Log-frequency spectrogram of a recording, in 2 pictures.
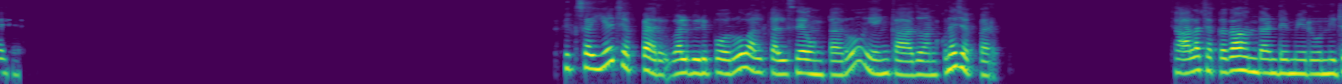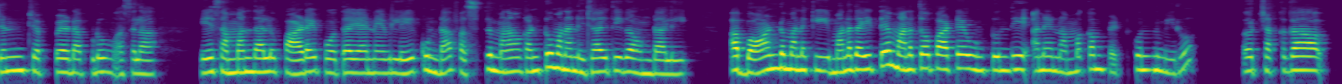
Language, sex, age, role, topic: Telugu, female, 20-24, host, నిజం చెప్పడం వల్ల సంబంధాలు దెబ్బతింటే, మీరు దాన్ని ఎలా చూస్తారు?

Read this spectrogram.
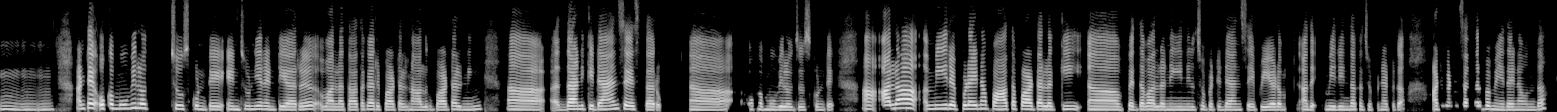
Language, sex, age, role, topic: Telugu, female, 30-34, host, పాత పాటలు, కొత్తగా చేసిన రీమిక్స్‌ల గురించి మీ అభిప్రాయం ఏమిటి?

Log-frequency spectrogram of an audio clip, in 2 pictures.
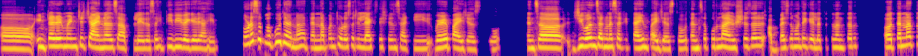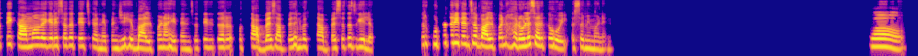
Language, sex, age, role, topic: Marathi, female, 40-44, guest, शिक्षकांनी विद्यार्थ्यांच्या अपयशाबद्दल कसं बोलावं असं तुम्हाला वाटतं?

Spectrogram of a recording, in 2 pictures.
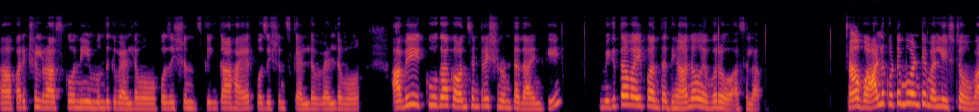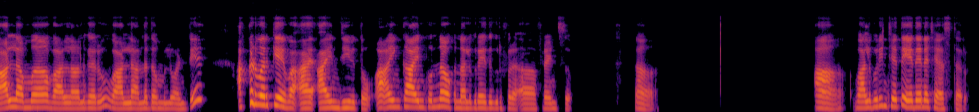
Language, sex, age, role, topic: Telugu, female, 20-24, guest, మీ ఇంట్లో కుటుంబ సభ్యులు ఒకరినొకరు నిజంగా వింటారా?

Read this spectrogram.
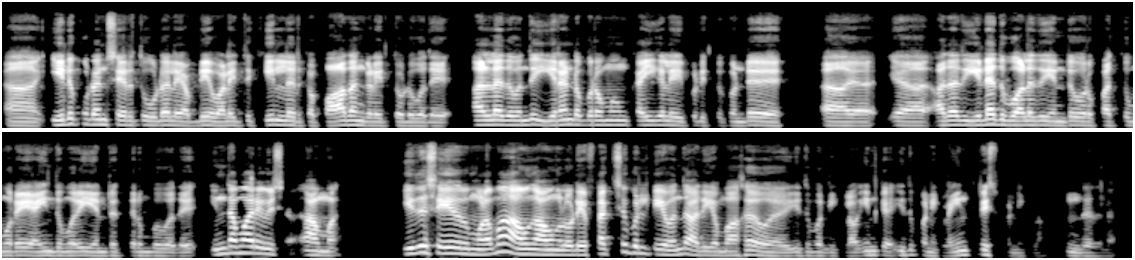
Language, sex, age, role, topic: Tamil, male, 35-39, guest, சிறிய இடத்தில் குறைந்த நேரத்தில் சத்தம் குறைவாகப் பயனுள்ள உடற்பயிற்சி செய்வது எப்படி?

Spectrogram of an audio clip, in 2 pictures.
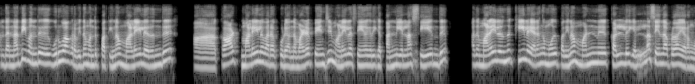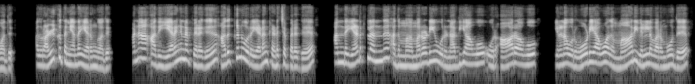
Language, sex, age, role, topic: Tamil, female, 35-39, guest, நதியின் ஓட்டம் நமக்கு எதை கற்றுக்கொடுக்கிறது?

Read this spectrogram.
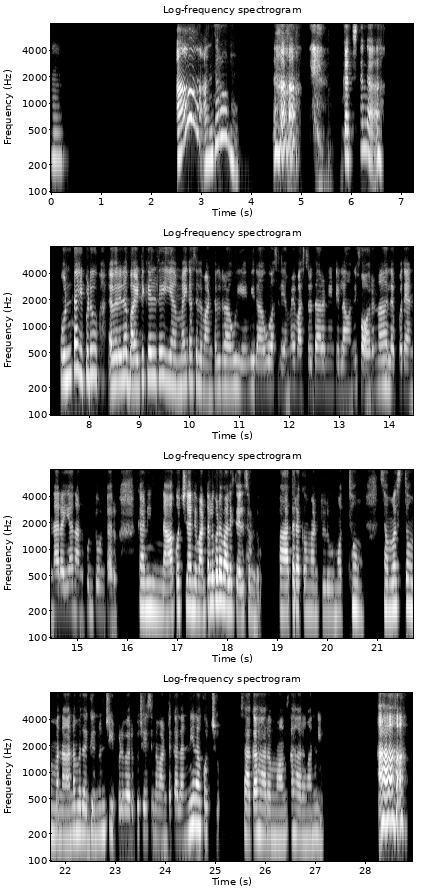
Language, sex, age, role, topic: Telugu, female, 25-29, guest, సమాజం చెప్పినట్టే దుస్తులు ఎంచుకోవాలా, లేక మీ స్వంత అభిరుచిని అనుసరించాలా?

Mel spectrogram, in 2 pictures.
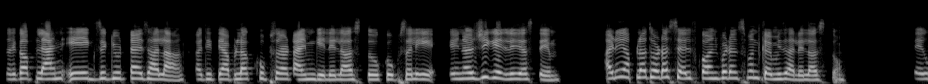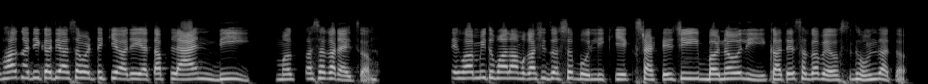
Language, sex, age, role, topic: Marathi, female, 20-24, guest, नोकरीचा/व्यवसायाचा मार्ग निवडताना तुम्ही पुढच्या अनेक वर्षांचा विचार करून निर्णय कसा घेता?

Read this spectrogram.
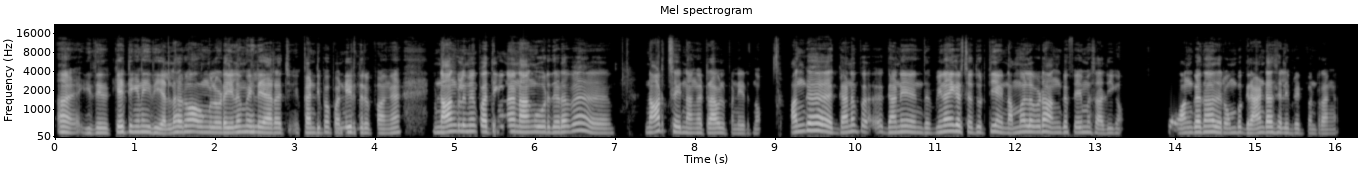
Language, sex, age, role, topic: Tamil, male, 25-29, guest, ஒரே பிளேலிஸ்டில் பல மொழிப் பாடல்கள் கலந்திருந்தால் உங்கள் மனநிலை எப்படி மாறும்?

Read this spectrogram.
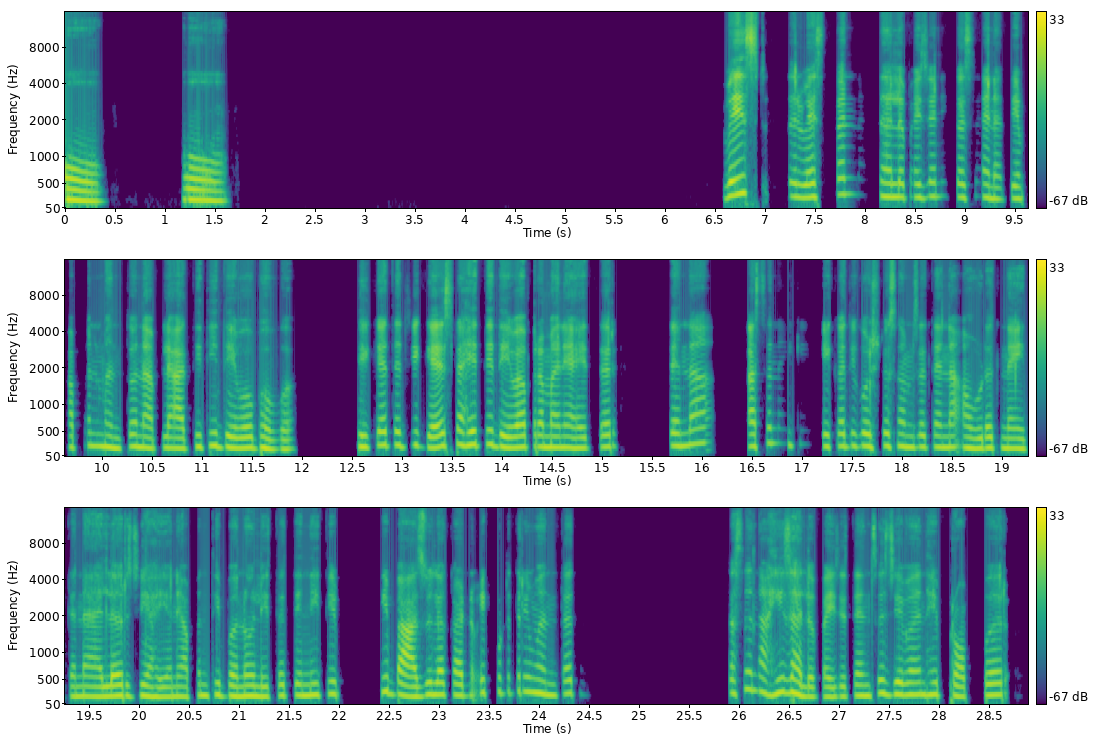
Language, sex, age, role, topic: Marathi, female, 45-49, guest, अतिथी येणार असतील, तर तुमच्या घरी जेवणाची तयारी कशी बदलते?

